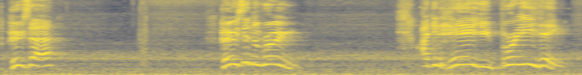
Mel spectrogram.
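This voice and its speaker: Anxious young British student, high voice, swooping intonation, self-scolding, audio drama monologue. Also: male voice, lively intonation, takes it slowly, a little hiss or hum, exaggerated voice. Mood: panicked. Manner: jittery, muttering self-talk with sighs.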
